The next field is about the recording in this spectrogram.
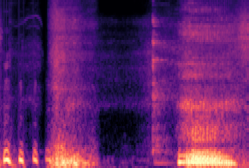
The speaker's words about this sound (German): Ähm, jetzt hörst du wieder die Laubbläser draussen.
